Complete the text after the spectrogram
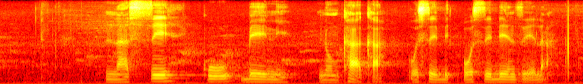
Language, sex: Zulu, male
